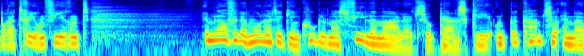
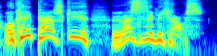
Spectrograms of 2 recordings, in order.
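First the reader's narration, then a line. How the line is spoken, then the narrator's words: Calling out. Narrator (German): rief er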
